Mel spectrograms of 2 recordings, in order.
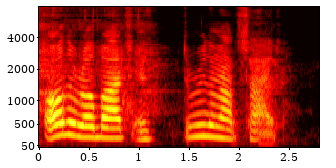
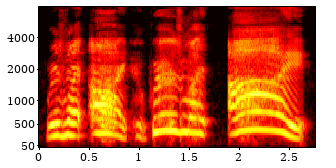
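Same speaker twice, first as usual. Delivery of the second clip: higher and louder, the last take slow and drawn out; rising whiny wail; 8 semitones higher, 5 dB louder, slower than usual. Acted. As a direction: wail it like a broken toy. Character wails for lost eye.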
